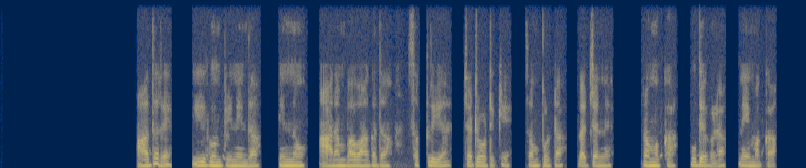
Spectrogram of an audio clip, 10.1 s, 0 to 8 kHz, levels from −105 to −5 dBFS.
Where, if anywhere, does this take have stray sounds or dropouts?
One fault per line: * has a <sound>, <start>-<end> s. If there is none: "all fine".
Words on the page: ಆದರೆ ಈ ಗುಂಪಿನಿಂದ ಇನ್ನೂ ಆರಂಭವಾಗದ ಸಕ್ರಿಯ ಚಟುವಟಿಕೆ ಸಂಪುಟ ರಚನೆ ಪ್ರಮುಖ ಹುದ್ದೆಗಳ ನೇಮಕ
all fine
